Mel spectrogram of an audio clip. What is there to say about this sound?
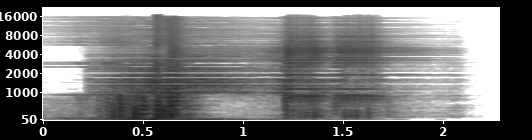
Attacks and Decays - Double Hit 1
Same timbre used throughout this sample pack. Clearly defined "rise" with a double concluding "hit". More effect than percussion.
electronc, experimental, hit, spectral, synthetic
